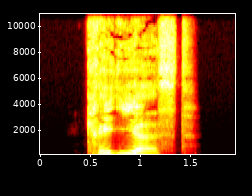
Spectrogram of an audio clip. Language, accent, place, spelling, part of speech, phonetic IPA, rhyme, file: German, Germany, Berlin, kreierst, verb, [kʁeˈiːɐ̯st], -iːɐ̯st, De-kreierst.ogg
- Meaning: second-person singular present of kreieren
